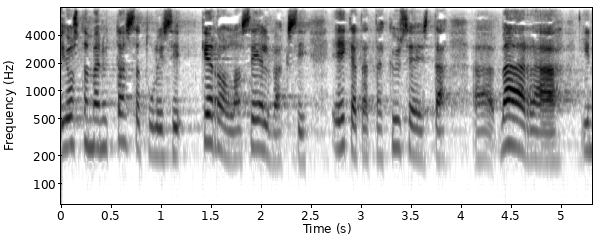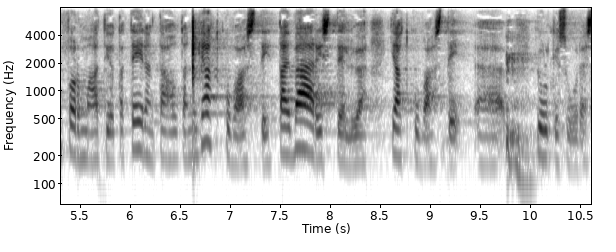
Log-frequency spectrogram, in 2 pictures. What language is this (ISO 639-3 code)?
fin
